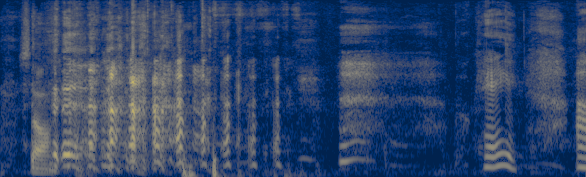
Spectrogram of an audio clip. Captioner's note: laughter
